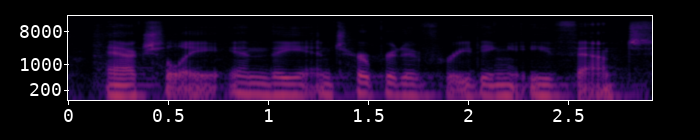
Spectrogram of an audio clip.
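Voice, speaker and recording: A woman at a moderate pace with a slight Midwestern accent. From US Midwest, Chicago. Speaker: speech and debate coach, math teacher. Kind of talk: ceremony welcome speech. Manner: hesitant, many fillers.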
